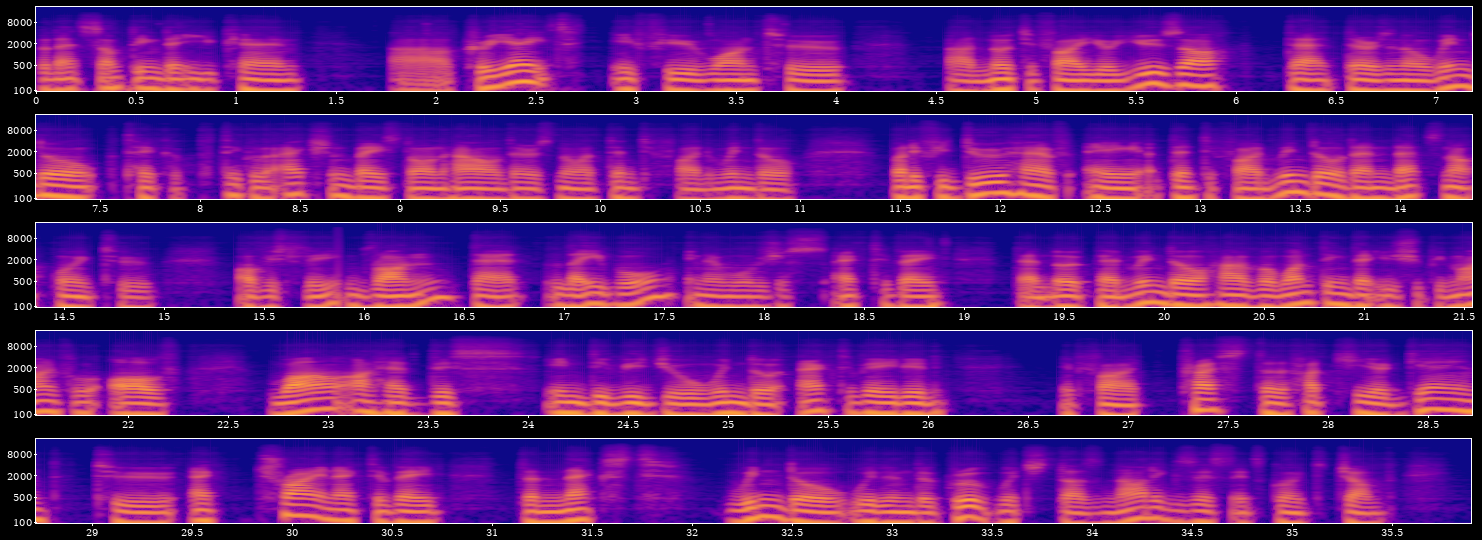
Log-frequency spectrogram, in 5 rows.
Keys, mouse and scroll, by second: 0.0-1.0 typing, 1.7 alt+click, 2.3 click, 2.6 ctrl+alt+space, 3.1 alt+click, 3.6 click, 18.8 KP_0.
